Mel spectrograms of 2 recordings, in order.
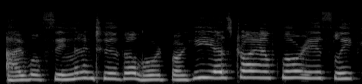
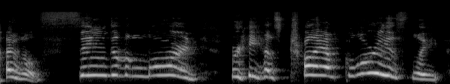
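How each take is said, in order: First: Unaccompanied sung praise, rising higher; singing out. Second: Very high, slow, loud proclamation; voice carrying far. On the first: Miriam with her tambourine praising the Lord, singing out. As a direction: sing it out on sustained notes. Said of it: "shaking it and singing out". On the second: Moses praising God over the drowned army, exultant carrying cry. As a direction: cry it out exultantly, stretching the words. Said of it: "Moses' voice carried on the wind". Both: A narrator's reading.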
